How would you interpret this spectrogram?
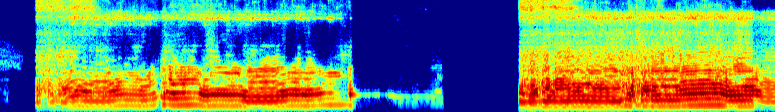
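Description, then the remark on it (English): A brass player's free lip buzz, loud: two sustained, reedy buzzing tones with slightly wavering pitch, separated by a brief near-silent pause with a faint low hum. “Sometimes that free buzz doesn't work for them, right?”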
